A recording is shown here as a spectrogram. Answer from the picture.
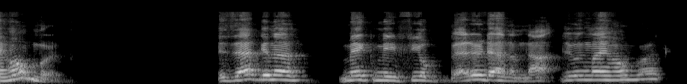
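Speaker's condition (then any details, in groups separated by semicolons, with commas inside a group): Cerebral palsy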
